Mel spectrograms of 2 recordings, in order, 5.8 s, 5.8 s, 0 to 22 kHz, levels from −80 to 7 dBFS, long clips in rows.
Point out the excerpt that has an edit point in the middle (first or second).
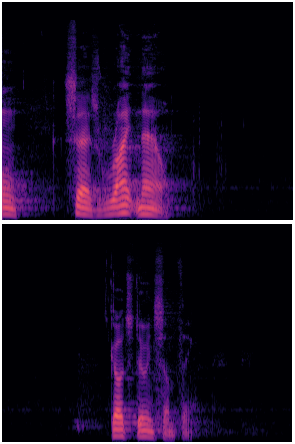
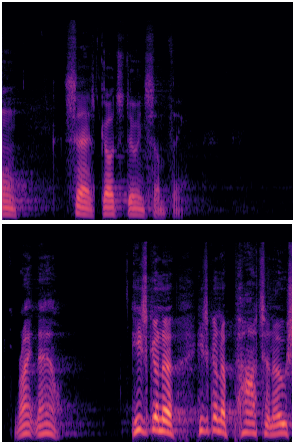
second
